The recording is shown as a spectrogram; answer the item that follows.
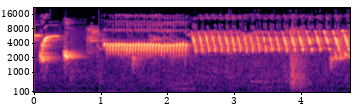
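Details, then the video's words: Canary song intended to make other canaries sing: a couple of slurred notes, a sustained buzzy high tone, then a long quick rattling trill. "Apapun Burung Kenari nya, BAKAL RESPON IKUT BUNYI dengar Suara Kenari GACOR INI"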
